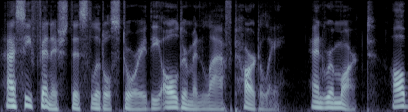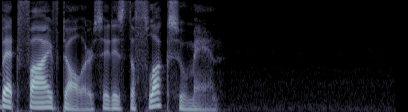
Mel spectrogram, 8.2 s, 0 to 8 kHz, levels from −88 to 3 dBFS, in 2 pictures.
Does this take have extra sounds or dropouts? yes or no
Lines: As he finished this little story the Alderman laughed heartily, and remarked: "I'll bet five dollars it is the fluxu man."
no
